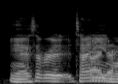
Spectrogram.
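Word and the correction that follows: Tynion: wasn't that big because he was just focusing on Batman and then Nice House and Joker. – Tynan. The correct pronunciation is Tynan.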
